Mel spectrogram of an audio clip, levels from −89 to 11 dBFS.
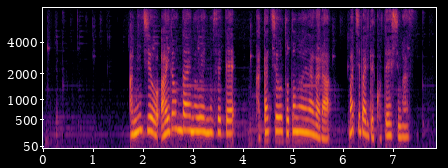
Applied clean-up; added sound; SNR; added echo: neural separator model SepFormer DNS4.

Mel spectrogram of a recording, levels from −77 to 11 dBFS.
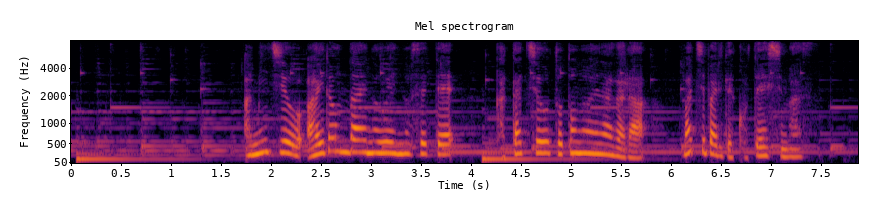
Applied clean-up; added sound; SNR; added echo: none; Bowed string instrument; 16 dB; none.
